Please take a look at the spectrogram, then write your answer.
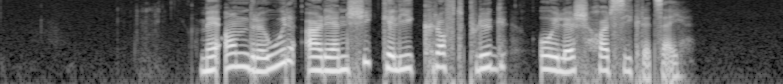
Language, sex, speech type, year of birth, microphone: Norwegian, female, read, 1971, Sennheiser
